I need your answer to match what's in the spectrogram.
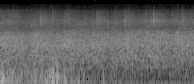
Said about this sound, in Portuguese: Todos que ergueram as mãos, saiam dos seus lugares. Vem para cá. Vamos aplaudir ao Senhor Jesus por cada vida que está chegando.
